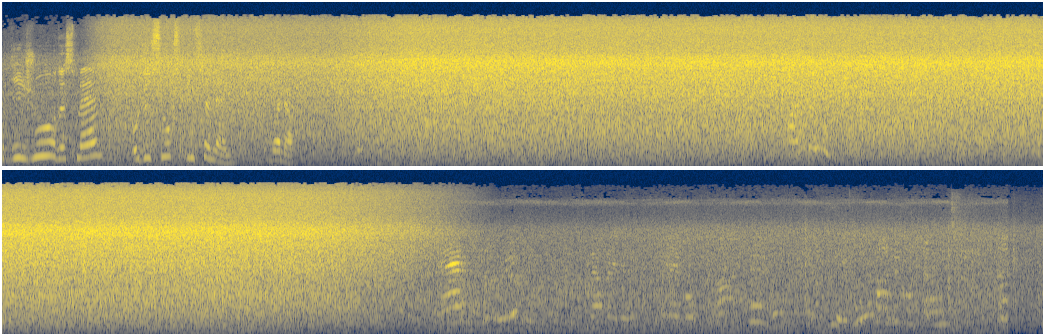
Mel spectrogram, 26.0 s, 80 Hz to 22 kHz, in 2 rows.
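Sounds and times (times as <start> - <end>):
waterfall rushing into pool: 1.2 - 18.8.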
